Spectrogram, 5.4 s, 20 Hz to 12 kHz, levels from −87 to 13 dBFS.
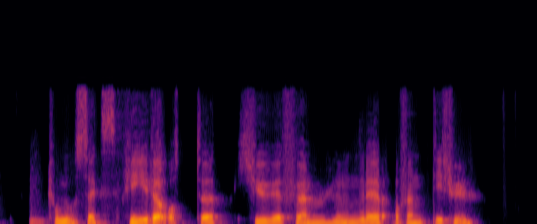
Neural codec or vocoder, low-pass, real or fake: codec, 16 kHz, 0.5 kbps, X-Codec, HuBERT features, trained on general audio; 7.2 kHz; fake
